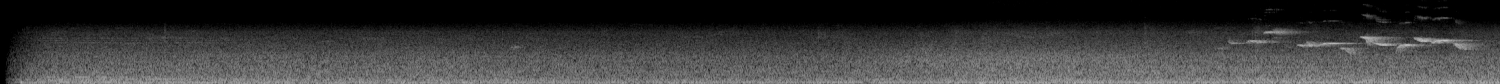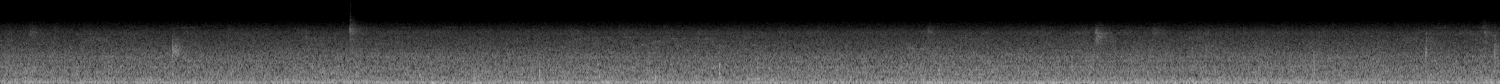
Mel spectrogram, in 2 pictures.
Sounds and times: birds 9.5 - 18.2

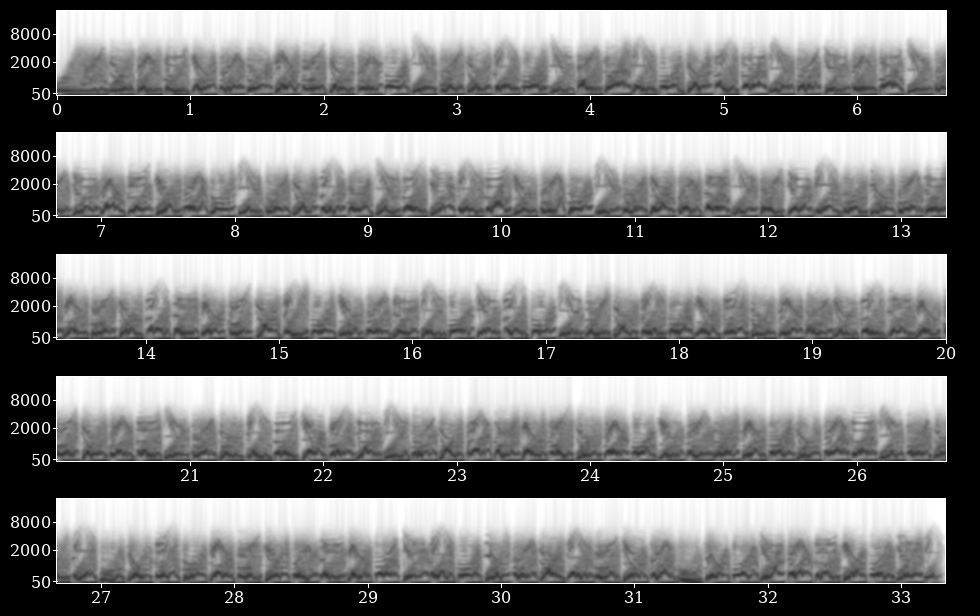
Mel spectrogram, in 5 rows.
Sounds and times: Bleeping 0.0 - 0.9

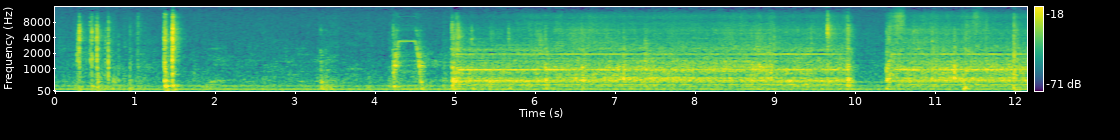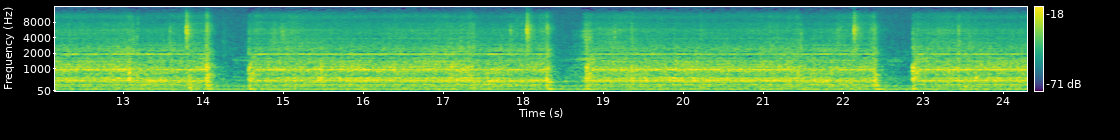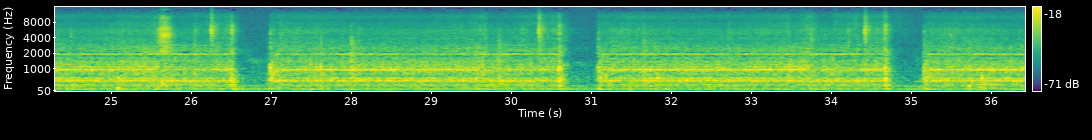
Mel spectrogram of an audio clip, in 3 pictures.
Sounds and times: office scanner 4.2 - 36.4

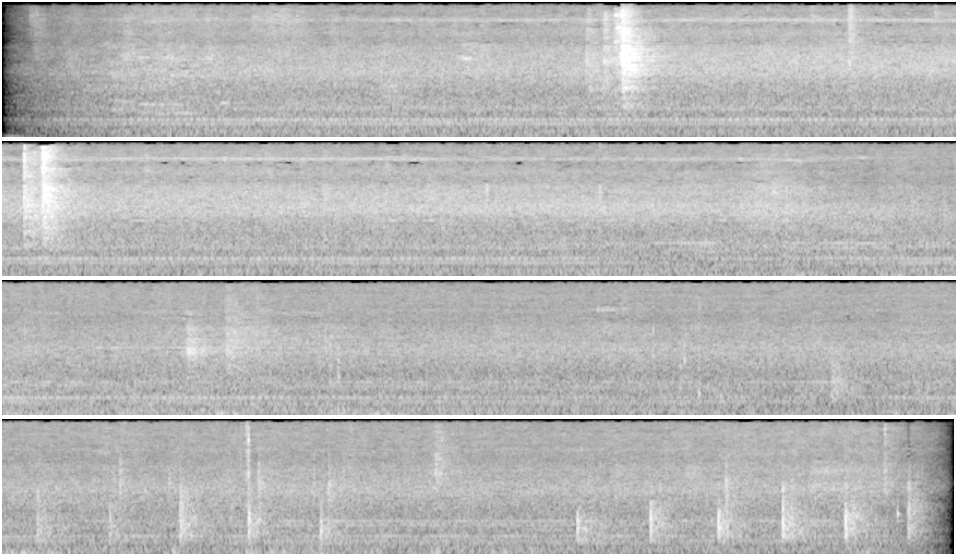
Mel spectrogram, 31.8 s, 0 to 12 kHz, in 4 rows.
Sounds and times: buzzing of a lift and drinks machines 0.0 - 31.7
voices 0.7 - 4.2
steps 22.7 - 26.8
high heels 24.1 - 26.7
steps 28.6 - 31.7
high heels 28.6 - 31.7

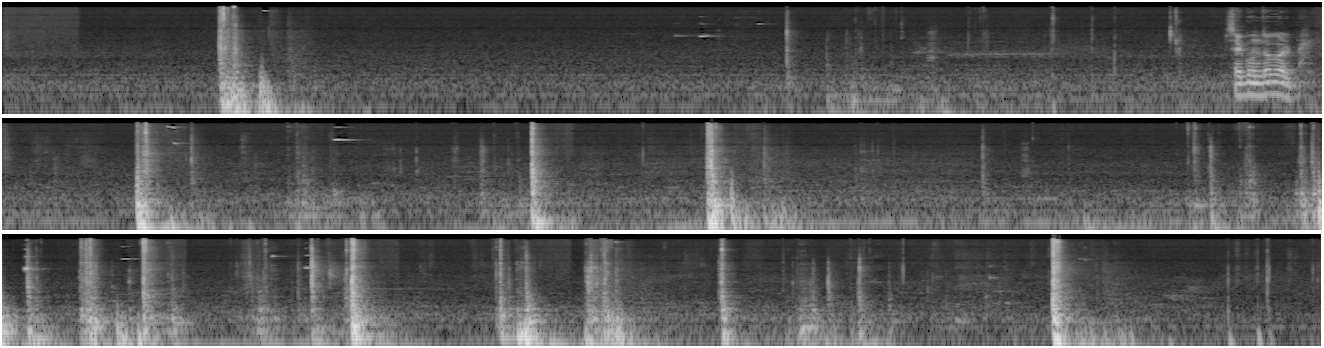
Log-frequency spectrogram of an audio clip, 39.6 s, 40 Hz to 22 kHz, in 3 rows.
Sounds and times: doors open 2.2 - 3.6
doors open 6.6 - 11.3
doors open 13.2 - 38.8

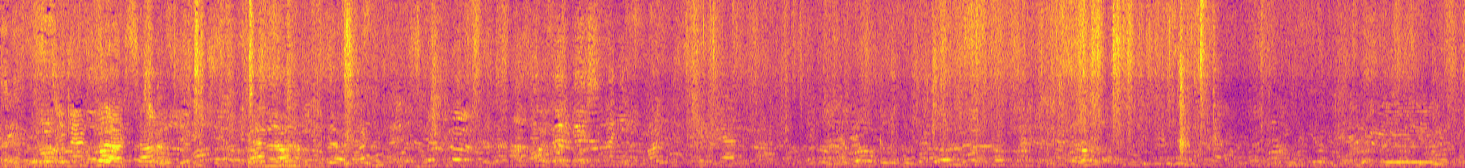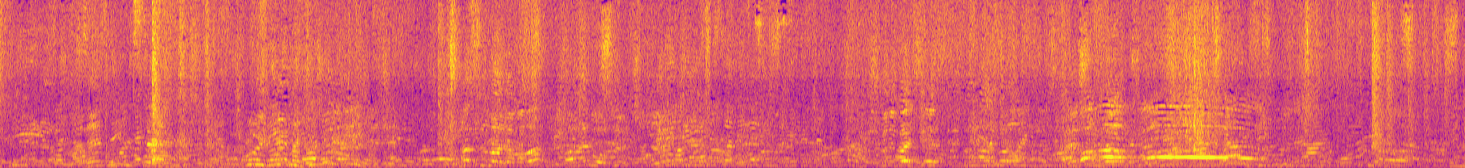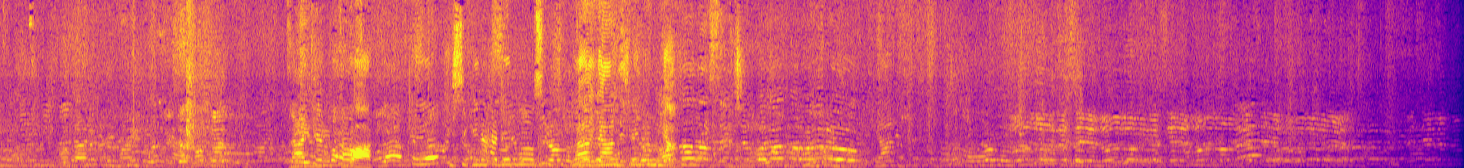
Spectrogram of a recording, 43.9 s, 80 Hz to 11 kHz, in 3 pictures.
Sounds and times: stallholders sell their stuff 0.0 - 43.7

